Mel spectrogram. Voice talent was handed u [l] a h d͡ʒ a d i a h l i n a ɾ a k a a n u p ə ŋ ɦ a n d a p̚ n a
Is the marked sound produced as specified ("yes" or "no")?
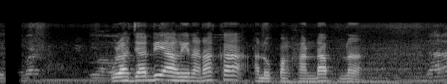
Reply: yes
